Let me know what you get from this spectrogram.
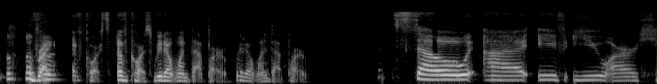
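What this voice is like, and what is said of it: Usual voice. Nothing is said of it.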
